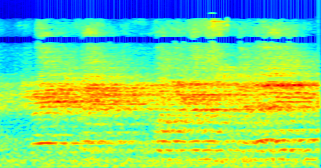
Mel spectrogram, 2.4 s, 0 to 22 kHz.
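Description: R32 subway train approaching through the tunnel, its steel wheels and brakes giving a sustained high-pitched squeal of several tones over a low rumble. The tones shift about a second in, and crowd voices are mixed in.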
